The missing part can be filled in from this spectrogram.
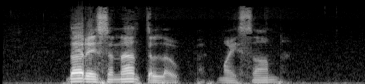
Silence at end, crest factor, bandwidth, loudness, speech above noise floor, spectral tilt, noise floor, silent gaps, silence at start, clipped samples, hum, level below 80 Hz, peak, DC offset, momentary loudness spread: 0.85 s; 14 dB; 16.5 kHz; -12 LUFS; 33 dB; -4.5 dB/octave; -45 dBFS; none; 0.6 s; 0.3%; none; -34 dBFS; 0 dBFS; under 0.1%; 20 LU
